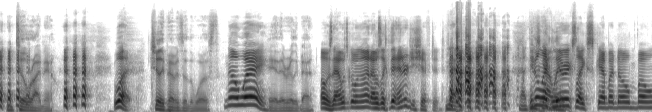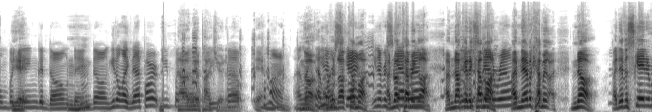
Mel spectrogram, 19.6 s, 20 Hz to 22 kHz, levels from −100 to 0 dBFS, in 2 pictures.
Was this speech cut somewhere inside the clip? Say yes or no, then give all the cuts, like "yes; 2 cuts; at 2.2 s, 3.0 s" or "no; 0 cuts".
yes; 1 cut; at 12.2 s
